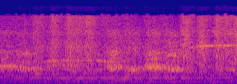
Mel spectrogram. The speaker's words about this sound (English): And as he walks down the gangway off the ship to an awaiting car, and it's a scene, it's just remarkable, Michael, and that the whole crew that's gathered, hundreds in this huge hangar bay, are chanting and cheering for the captain.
